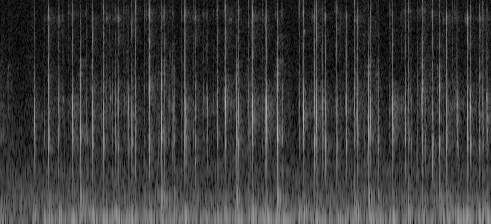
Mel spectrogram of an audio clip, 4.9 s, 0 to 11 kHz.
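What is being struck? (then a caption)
Mechanical keyboard with plastic keycaps and acrylic case. Fingertips type continuously on a full-size mechanical keyboard with lubed switches, pink and mint PBT keycaps and a transparent acrylic case. About 34 rapid, crisp keystrokes sound in an uneven rhythm, each a short bright clack centered near 2 kHz. Each keystroke dies away almost instantly over a faint low background.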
